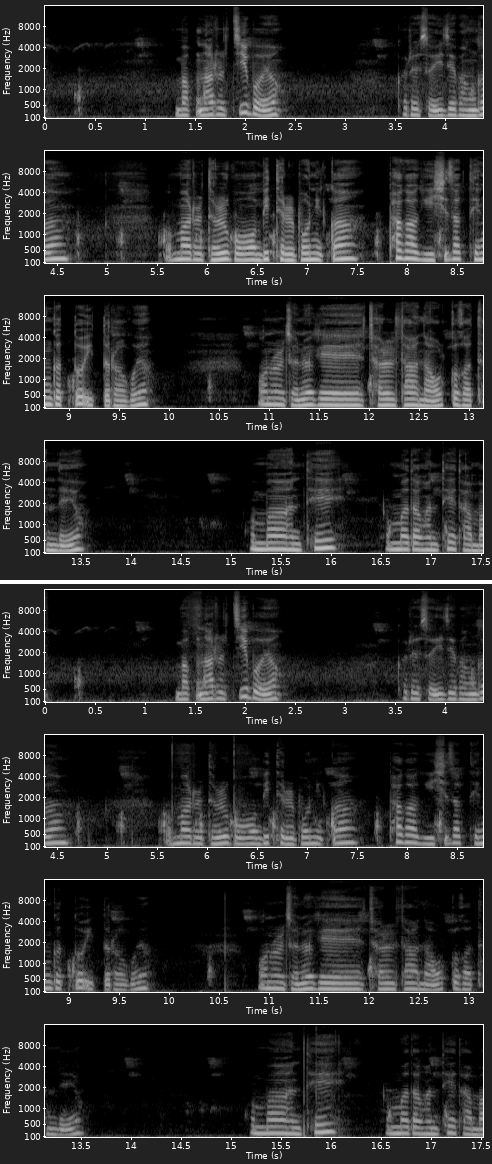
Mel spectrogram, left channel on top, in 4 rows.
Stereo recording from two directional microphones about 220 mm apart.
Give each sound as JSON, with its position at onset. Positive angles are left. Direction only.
{"t": 1.3, "sound": "speech", "side_deg": 10}
{"t": 3.5, "sound": "speech", "side_deg": 10}
{"t": 10.4, "sound": "speech", "side_deg": 15}
{"t": 15.1, "sound": "speech", "side_deg": 20}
